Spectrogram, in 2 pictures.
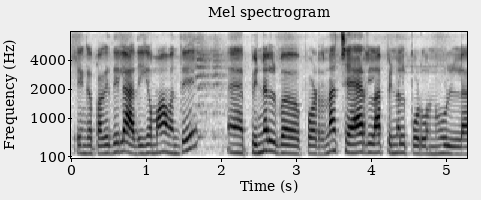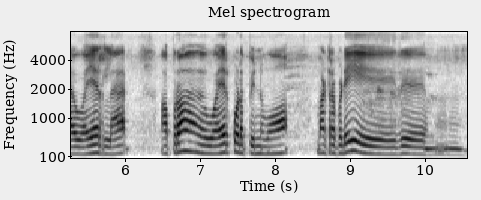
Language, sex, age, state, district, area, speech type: Tamil, female, 45-60, Tamil Nadu, Namakkal, rural, spontaneous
